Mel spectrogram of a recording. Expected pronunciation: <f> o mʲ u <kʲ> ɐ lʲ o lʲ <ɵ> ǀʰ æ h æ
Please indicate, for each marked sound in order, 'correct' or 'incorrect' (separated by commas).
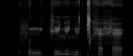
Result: correct, correct, incorrect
